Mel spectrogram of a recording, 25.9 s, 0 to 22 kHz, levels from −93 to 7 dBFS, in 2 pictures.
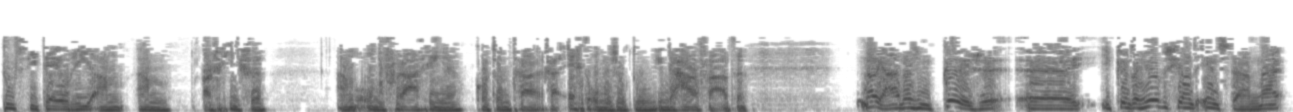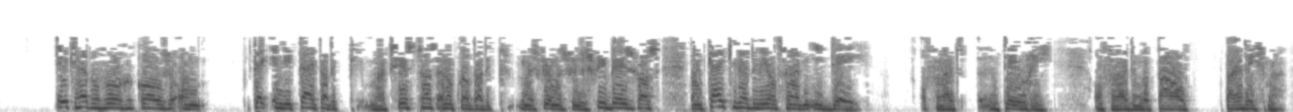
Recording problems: distortion; heavy; 25% of the sound clipped
garbled, watery; badly; nothing above 5.5 kHz

